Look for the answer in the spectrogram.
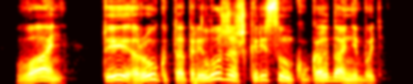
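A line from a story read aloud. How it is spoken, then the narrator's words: Calm question. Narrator (Russian): спокойно спросил дядь Сережа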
